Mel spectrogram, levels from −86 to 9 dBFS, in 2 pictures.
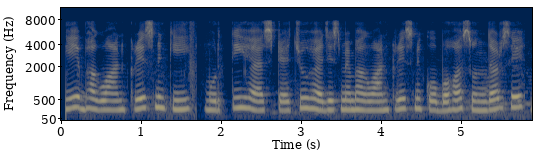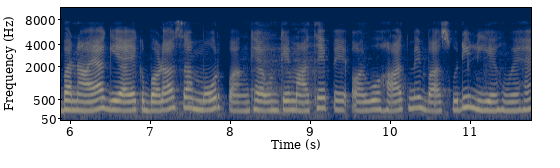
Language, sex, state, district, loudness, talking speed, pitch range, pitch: Hindi, female, Bihar, Gaya, -30 LUFS, 170 wpm, 225-265 Hz, 240 Hz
